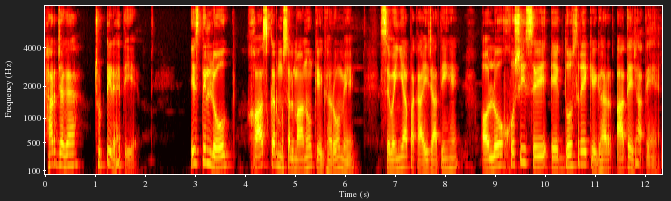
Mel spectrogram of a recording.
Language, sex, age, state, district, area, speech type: Urdu, male, 18-30, Uttar Pradesh, Ghaziabad, urban, spontaneous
